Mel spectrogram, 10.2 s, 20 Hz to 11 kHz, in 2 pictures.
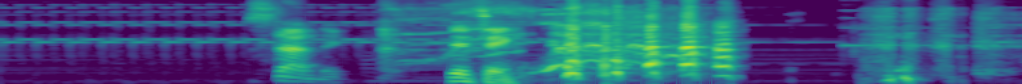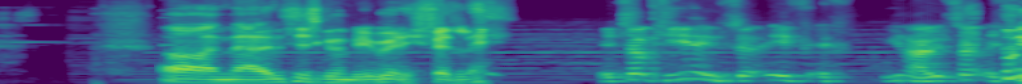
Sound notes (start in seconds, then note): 1.9 laughter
